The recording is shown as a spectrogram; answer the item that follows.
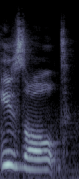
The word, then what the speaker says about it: Isolde: It's Isolde by Scarlett St. Clair. She put a little like video out on YouTube about how to pronounce some of these names, and her name is Isolde.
